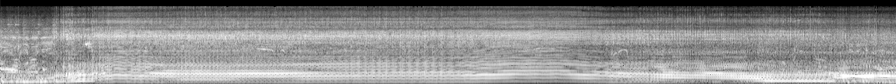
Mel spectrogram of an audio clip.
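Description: Portable fire pump engine revving up hard about a second and a half in and holding at high revs while it drives water through the hose lines to the nozzles, then dropping back to a lower idle after about ten seconds and starting to rise again at the end.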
